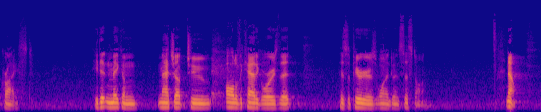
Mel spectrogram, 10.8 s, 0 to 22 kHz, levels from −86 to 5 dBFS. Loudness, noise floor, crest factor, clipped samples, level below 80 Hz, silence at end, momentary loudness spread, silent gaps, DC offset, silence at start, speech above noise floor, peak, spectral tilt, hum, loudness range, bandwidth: -27 LUFS; -62 dBFS; 26 dB; under 0.1%; -74 dBFS; 0.5 s; 13 LU; none; under 0.1%; 0.1 s; 36 dB; -4 dBFS; -6.5 dB/octave; none; 6 LU; 9.8 kHz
